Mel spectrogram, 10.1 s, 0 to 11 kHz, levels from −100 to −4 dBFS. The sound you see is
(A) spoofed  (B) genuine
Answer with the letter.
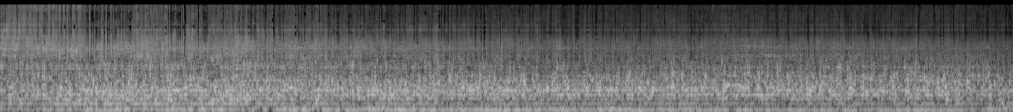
A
